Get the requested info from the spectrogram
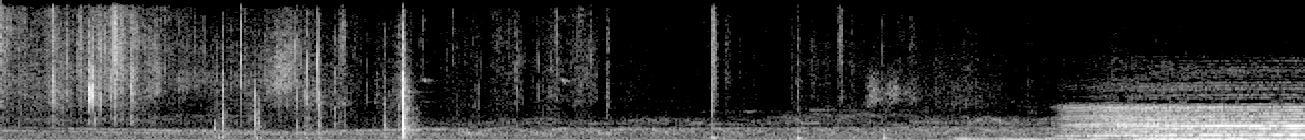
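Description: A faint low hum with scattered sharp clicks and slow sliding tones, then a sustained synthesizer chord swells in about five seconds in: the opening of an electronic song.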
